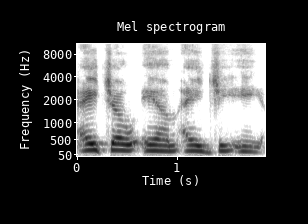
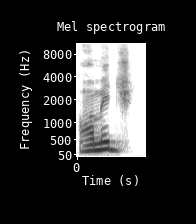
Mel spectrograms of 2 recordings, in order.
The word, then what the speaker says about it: homage: they're they're doing a how do you say h o m a g e homage homage well I'd say homage but you probably say pay homage well I don't know what to say but that's what they're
